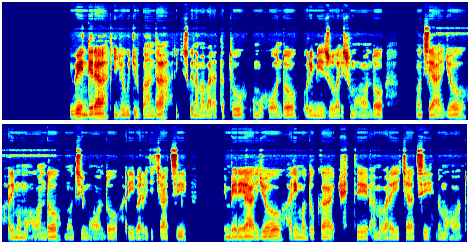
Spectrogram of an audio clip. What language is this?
Kinyarwanda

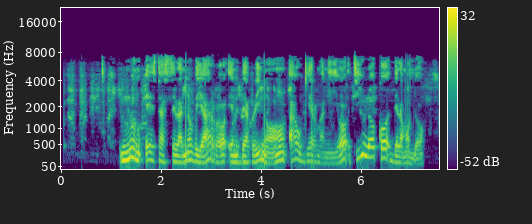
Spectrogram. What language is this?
Esperanto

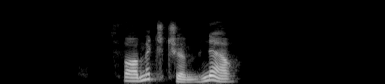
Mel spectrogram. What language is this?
Kabyle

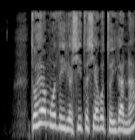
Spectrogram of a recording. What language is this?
Kikuyu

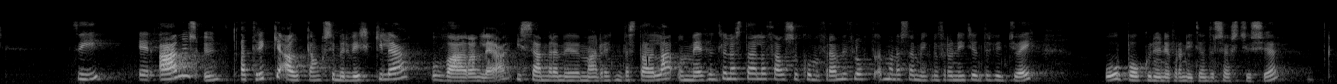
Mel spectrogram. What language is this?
Icelandic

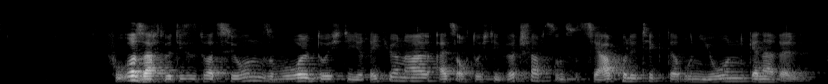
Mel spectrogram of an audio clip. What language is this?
German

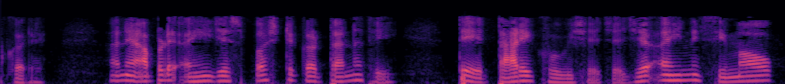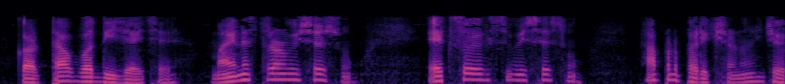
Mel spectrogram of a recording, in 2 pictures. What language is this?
Gujarati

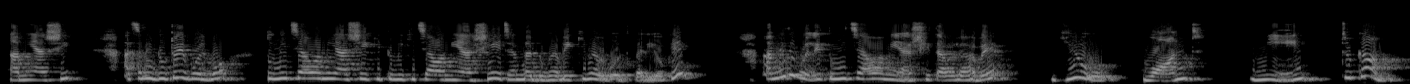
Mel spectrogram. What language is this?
Bangla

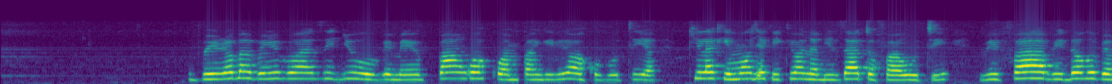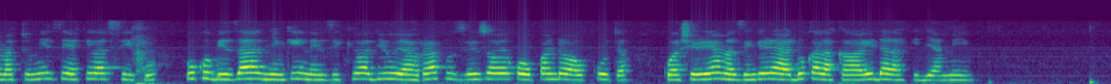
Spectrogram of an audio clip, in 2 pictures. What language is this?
Swahili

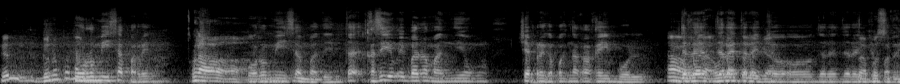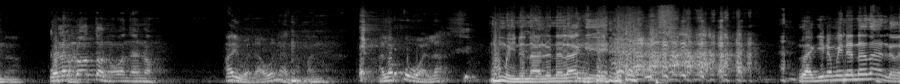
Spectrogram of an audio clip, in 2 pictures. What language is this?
Filipino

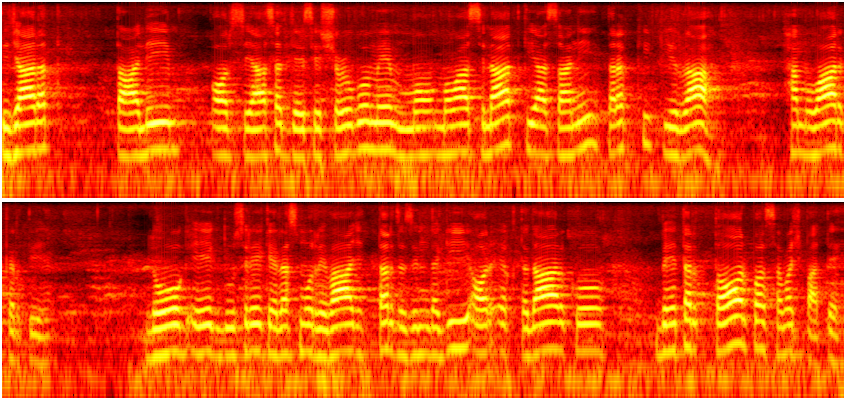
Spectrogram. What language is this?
Urdu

